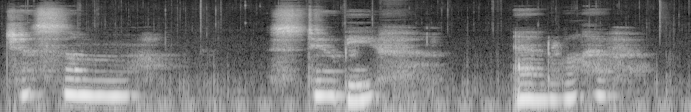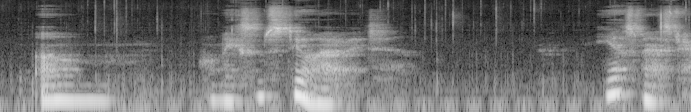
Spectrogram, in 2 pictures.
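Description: A woman's voice: lowish voice, fairly even intonation, extremely slow, long pauses, heavy reverb, far from the mic. Woman whispering as an otherworldly devoted servant. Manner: whispering, hesitant, formal and deferential. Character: devoted formal female servant from another world. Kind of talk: whispered ASMR roleplay.

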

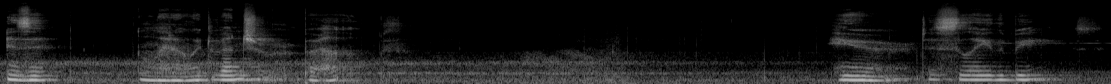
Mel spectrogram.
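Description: A woman's voice: medium pitch, dark tone. A woman in an ASMR role-play, voicing a menacing female axe-wielding beast with a predatory, taunting beast-man drawl. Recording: echoey cavern-like reverb, audible background noise.

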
